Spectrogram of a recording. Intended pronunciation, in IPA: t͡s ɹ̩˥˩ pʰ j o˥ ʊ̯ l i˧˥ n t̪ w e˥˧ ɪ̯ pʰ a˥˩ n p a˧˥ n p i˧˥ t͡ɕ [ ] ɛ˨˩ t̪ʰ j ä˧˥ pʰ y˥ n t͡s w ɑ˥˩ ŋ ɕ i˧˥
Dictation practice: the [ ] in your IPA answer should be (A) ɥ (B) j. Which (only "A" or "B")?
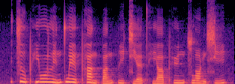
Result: B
